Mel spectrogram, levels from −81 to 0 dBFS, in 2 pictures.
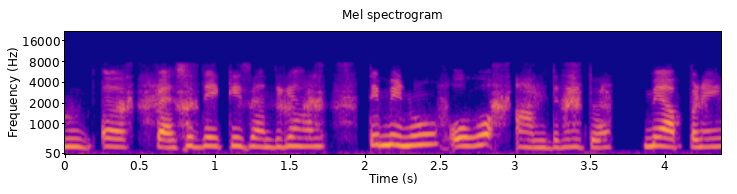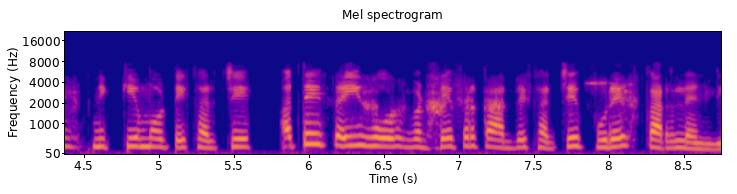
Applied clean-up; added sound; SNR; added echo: neural diffusion model UNIVERSE++.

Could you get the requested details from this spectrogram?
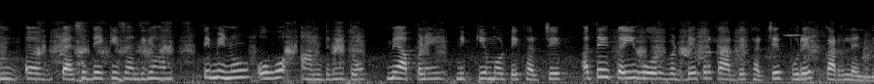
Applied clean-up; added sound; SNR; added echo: none; Sawing; 14 dB; none.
